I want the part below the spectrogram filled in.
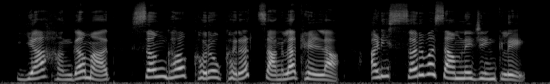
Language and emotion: Marathi, happy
